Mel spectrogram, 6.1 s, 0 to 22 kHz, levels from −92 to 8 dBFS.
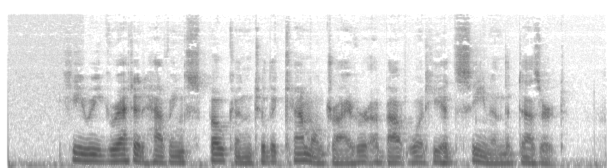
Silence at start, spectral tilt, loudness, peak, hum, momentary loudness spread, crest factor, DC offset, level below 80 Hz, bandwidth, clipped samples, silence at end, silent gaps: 0.1 s; -5.5 dB/octave; -33 LUFS; -12 dBFS; none; 10 LU; 22 dB; under 0.1%; -50 dBFS; 16 kHz; under 0.1%; 0.05 s; none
